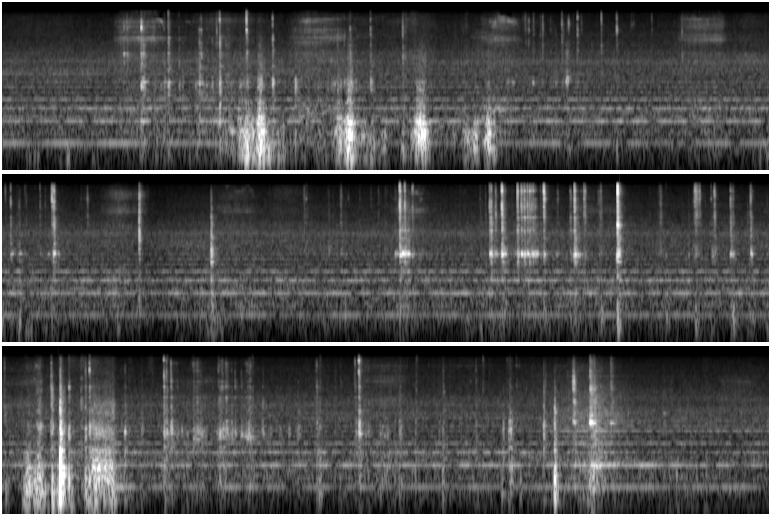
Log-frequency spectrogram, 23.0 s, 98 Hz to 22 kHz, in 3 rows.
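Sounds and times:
faint steady hum: 0:00.0 - 0:23.0
small parts and tools clicking: 0:01.2 - 0:03.8, 0:05.2 - 0:06.2, 0:07.7 - 0:09.9, 0:10.7 - 0:11.9, 0:12.5 - 0:21.6.

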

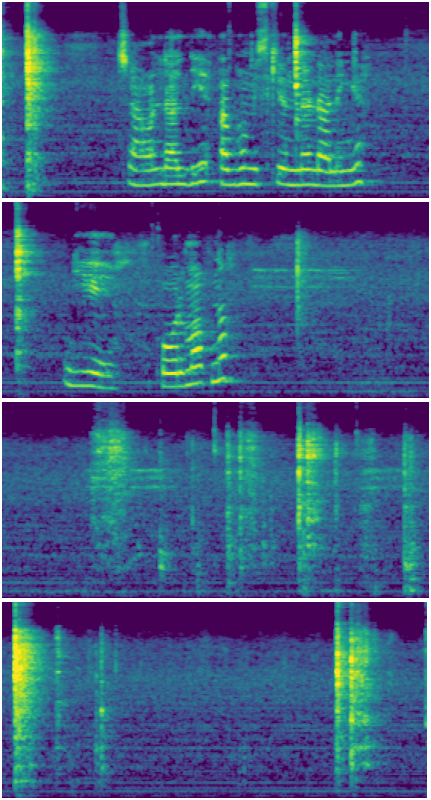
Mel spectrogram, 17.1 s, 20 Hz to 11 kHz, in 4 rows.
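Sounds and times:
spoon scraping metal pot: 0:09.4 - 0:12.6.

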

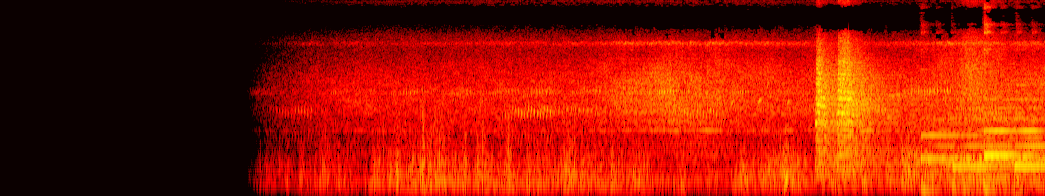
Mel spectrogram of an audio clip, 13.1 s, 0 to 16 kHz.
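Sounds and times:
diesel train engines: 0:07.6 - 0:13.0.

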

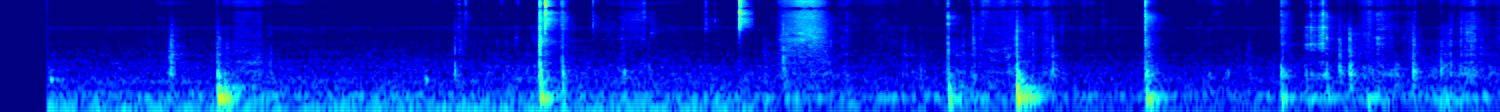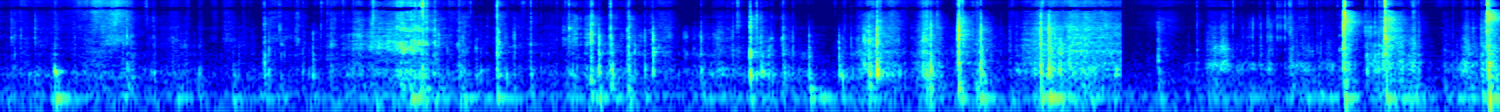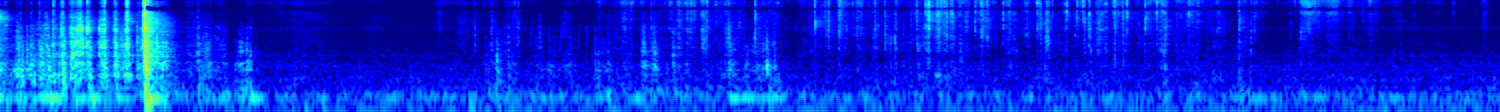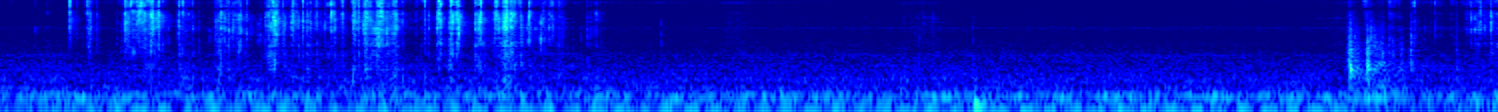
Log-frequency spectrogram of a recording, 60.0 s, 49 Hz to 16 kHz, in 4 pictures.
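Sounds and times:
plastic packaging crinkling: 0:34.7 - 0:44.2, 0:45.7 - 0:51.0, 0:58.5 - 0:59.9.

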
